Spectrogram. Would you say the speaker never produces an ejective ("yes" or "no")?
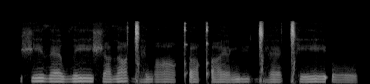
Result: no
